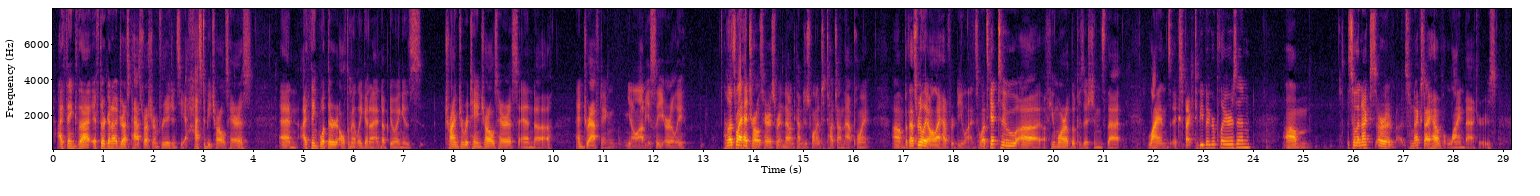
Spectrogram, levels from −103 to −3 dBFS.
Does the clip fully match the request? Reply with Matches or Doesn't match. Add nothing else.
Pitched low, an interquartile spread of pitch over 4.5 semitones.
Matches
